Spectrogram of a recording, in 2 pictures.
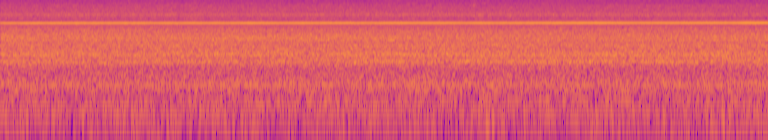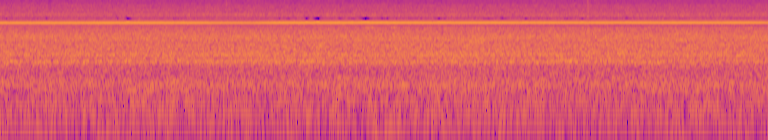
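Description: A high steady whine hums in the aircraft cockpit.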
